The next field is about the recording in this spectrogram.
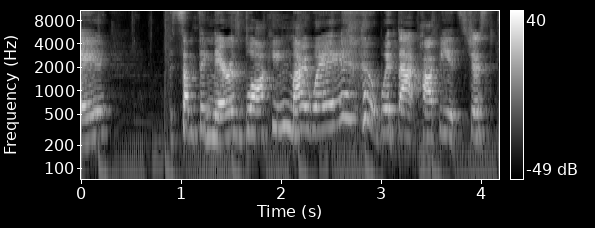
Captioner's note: laughing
